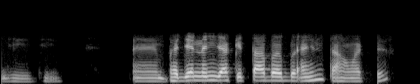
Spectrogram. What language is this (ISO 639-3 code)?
snd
